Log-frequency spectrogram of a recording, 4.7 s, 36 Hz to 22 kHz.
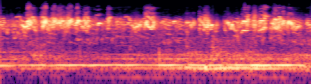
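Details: Finches chirping while eating green food, August 17, 2024: rapid, overlapping shrill twitters from several birds, pulsing in loudness, over a steady low electrical hum.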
